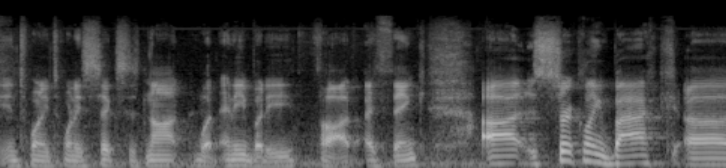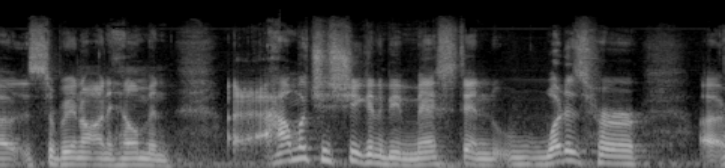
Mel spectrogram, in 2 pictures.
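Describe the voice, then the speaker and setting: A man's voice: lowish voice, a bit bright, slight background noise. A man hosting a TV political panel, joking and playfully cutting in on his guests. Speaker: panel host.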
